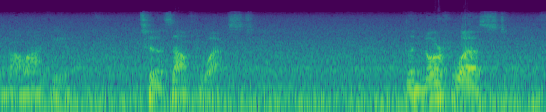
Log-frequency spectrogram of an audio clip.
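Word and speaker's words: Vallaki: One is Barovia village to the east, Sarpool to the northwest, and Ravenloft, and there's also another location, Valaki, I think that's how I pronounce it, Valaki, to the southwest.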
